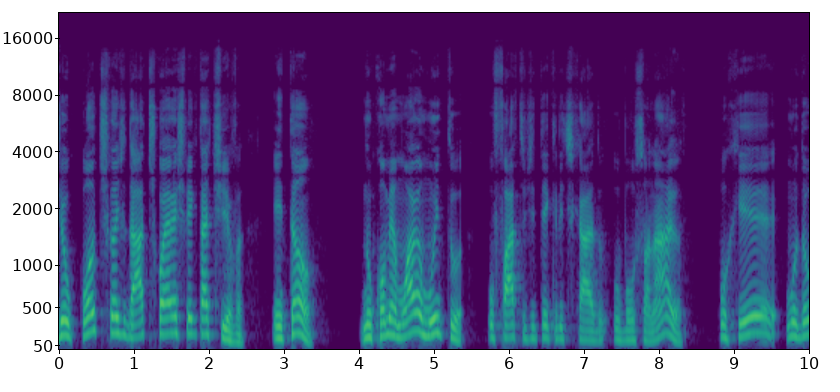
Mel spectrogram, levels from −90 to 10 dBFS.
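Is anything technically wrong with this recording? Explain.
Yes. Throughout the clip there is channel delay causing comb filtering. One channel arrives a fraction of a millisecond late, and summing the two to mono cancels the shared content at evenly spaced frequencies. The first notch sits around 3 kHz, so the sound is hollow and phasey.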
